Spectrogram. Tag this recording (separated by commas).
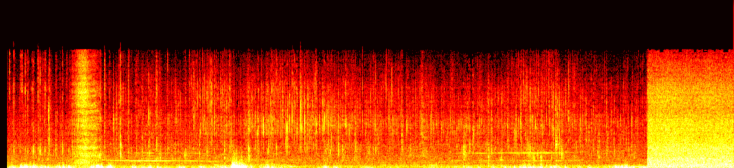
livestock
